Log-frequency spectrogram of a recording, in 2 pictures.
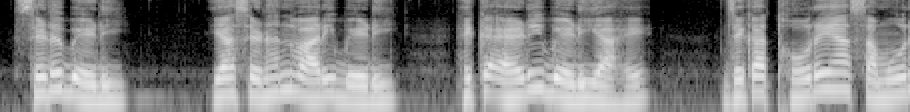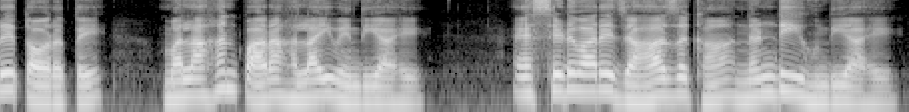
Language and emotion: Sindhi, neutral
